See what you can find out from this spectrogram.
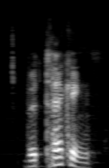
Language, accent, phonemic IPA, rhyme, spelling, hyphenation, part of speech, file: Dutch, Netherlands, /bəˈtrɛ.kɪŋ/, -ɛkɪŋ, betrekking, be‧trek‧king, noun, Nl-betrekking.ogg
- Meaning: 1. relation 2. office, position, post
